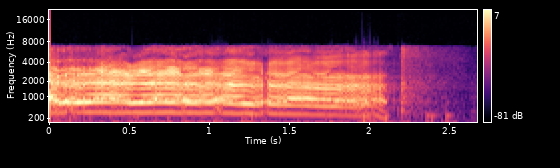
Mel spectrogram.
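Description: A game master imitates kobold animal cries with his voice in one long, strained screeching howl, loud and close, held for about two seconds before breaking off into a few faint trailing sounds.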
